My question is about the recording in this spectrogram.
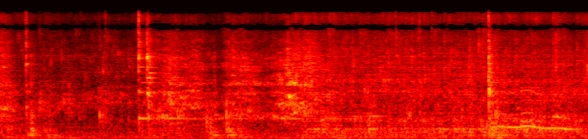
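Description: Metal ladle stirring watery dal in a metal pot, the liquid sloshing, with a few sharp clinks of the ladle against the pot.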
